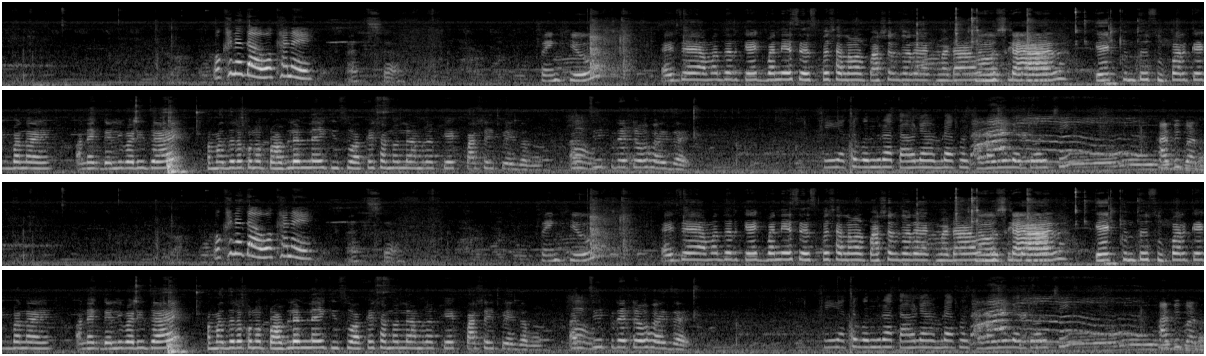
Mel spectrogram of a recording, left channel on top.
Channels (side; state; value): both; normal; correlation 0.84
